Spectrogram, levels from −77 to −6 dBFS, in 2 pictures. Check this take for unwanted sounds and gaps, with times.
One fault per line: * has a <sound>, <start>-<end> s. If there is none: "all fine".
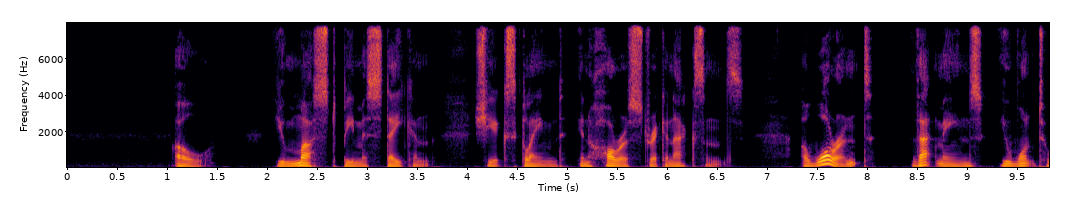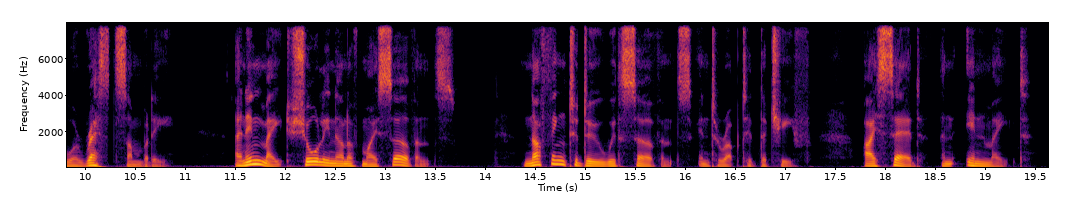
all fine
